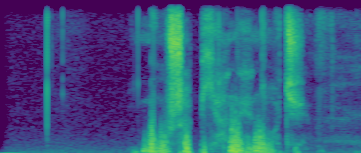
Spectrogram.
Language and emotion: Russian, neutral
